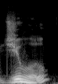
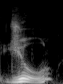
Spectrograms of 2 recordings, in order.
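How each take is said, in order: First: The word stretches to one and a bit syllables. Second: The word is squeezed into one syllable. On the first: It is the correct pronunciation. The speaker calls it right. "which is the correct pronunciation, it's like one and a bit" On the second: It sounds common. The speaker calls it wrong. "it's one"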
